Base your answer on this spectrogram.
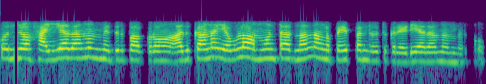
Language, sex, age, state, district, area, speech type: Tamil, female, 18-30, Tamil Nadu, Thoothukudi, rural, conversation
